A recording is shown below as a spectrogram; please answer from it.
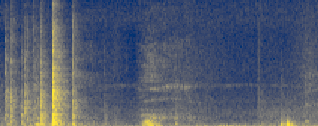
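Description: A quick run of sharp knocks and clicks as a door is pushed shut and its latch catches, followed by a single knock near the end.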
